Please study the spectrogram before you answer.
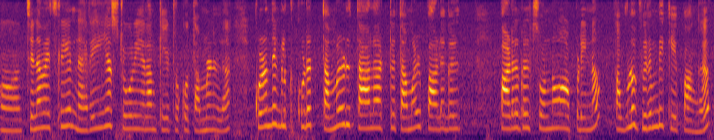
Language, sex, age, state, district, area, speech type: Tamil, female, 18-30, Tamil Nadu, Tiruvarur, urban, spontaneous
